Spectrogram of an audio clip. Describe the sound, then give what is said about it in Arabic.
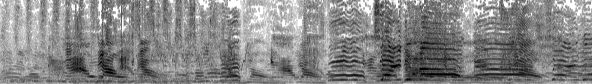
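Several high-pitched voices of young chicks scream and shout in fright at once as a cat approaches them, loud, their overlapping cries rising and falling continuously for several seconds. “لهذا شعر بخوف كبير وعرف أن القطة تريد أن تؤذيهما، فصرخا.”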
